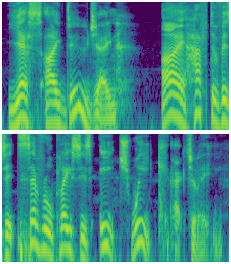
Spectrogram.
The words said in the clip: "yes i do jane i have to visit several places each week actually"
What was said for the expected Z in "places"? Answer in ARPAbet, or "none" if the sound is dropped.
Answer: Z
